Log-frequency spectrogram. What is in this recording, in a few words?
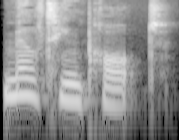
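"melting pot", British English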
